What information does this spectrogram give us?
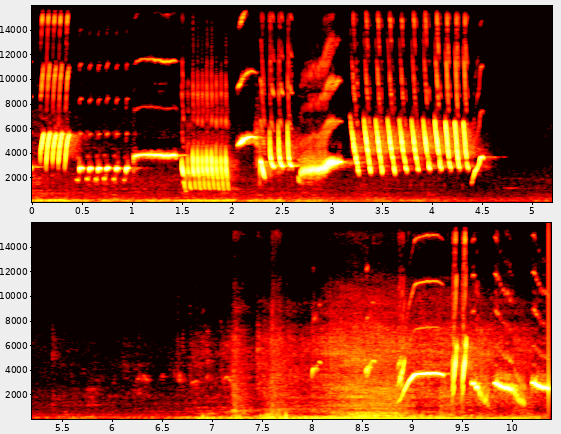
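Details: Old canary singing in the afternoon: rapid trills, buzzy rolls and repeated high whistled notes for about four and a half seconds, then a pause, with background noise rising and a few sweeping chirps near the end.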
